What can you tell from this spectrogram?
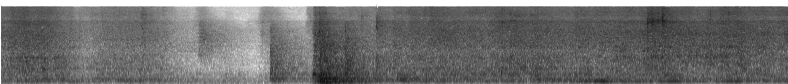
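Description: A heavy cardboard box scraping and sliding across a tiled floor as it is pushed, with a loud thud about three seconds in.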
